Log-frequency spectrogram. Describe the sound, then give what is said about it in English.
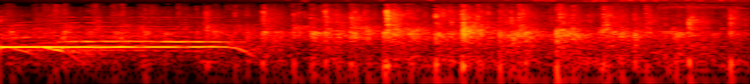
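An audience breaks into steady applause for a performer cast as Joseph in a nativity play, many hands clapping in a dense, crackling wash that holds fairly loud throughout, with a brief sustained tone fading out at the start. “And please give a round of applause for”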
